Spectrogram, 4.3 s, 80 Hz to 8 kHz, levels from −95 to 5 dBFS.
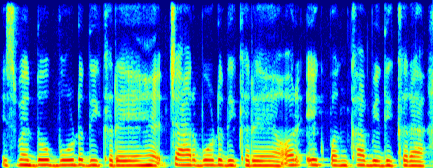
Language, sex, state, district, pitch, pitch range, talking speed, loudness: Hindi, female, Jharkhand, Deoghar, 230 Hz, 220-240 Hz, 235 wpm, -12 LUFS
